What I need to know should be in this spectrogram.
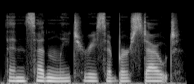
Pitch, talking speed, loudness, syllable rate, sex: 155 Hz, 155 wpm, -17 LUFS, 5.3 syllables/s, female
